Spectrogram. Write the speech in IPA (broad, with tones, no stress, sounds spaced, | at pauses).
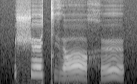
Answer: ʃ œː˥ tʲ ð ɔː˩˧˩ x ɵ˩˧˩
